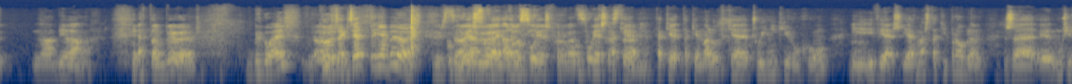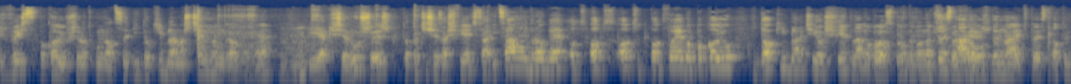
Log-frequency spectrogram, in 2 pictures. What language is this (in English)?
Polish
